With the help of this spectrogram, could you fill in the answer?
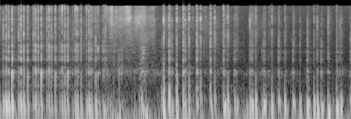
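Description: A solid Harry Potter paperback book with a paper cover is held upright and tapped fast on the cover with long white nails. The result is a rapid, dense stream of dull, low, crackly taps with very short ring, broken around the two-second mark by a brief bright scratchy rustle.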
